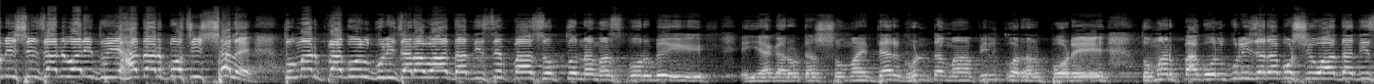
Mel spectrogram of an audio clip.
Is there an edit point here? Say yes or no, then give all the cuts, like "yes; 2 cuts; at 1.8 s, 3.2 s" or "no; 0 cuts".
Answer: no; 0 cuts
